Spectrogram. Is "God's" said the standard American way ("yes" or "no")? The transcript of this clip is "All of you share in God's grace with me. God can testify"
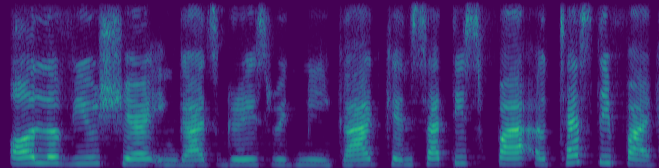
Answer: no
